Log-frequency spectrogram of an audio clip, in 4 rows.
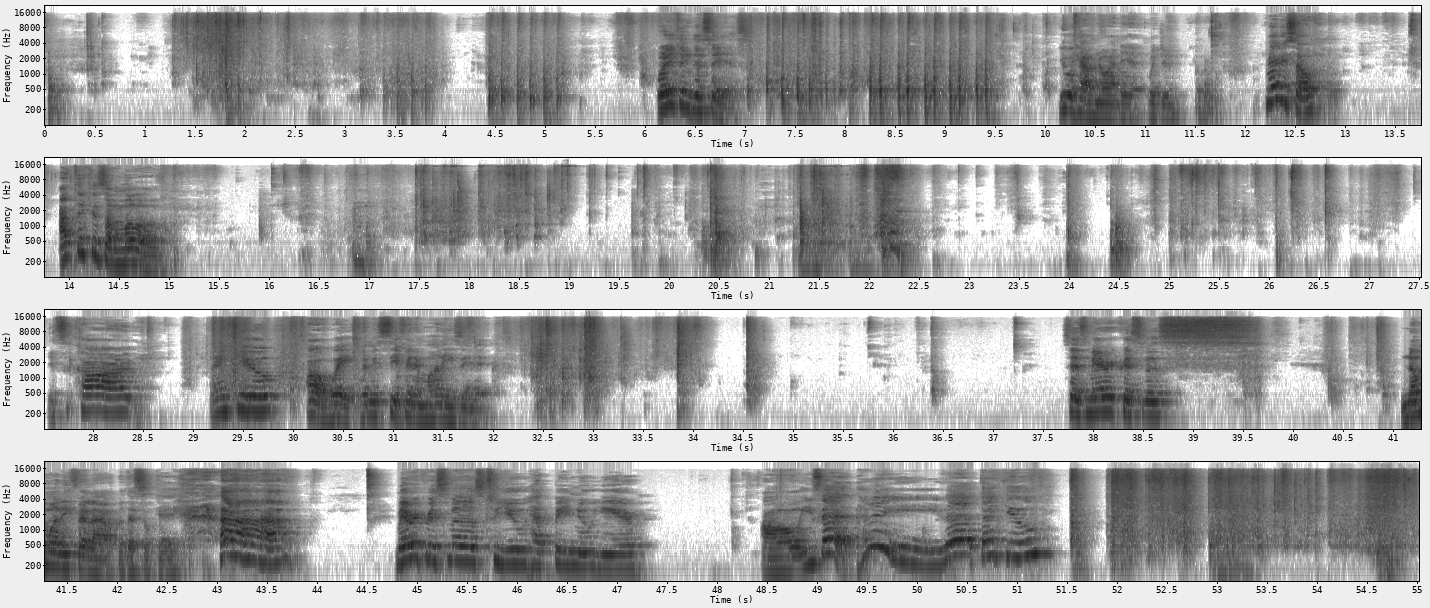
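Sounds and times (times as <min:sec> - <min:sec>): gift packaging rustling: 0:01.2 - 0:10.2, 0:16.2 - 0:34.7, 0:50.4 - 0:55.0.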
